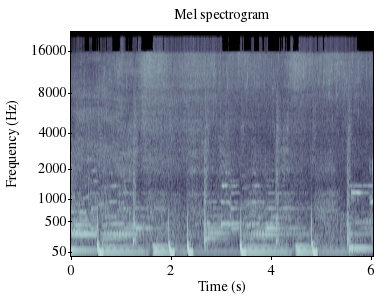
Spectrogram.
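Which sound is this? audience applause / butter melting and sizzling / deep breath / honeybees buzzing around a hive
butter melting and sizzling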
